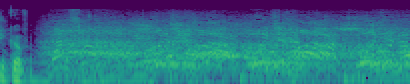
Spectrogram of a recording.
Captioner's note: chanting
